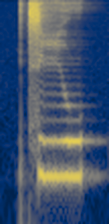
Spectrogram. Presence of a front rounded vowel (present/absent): absent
